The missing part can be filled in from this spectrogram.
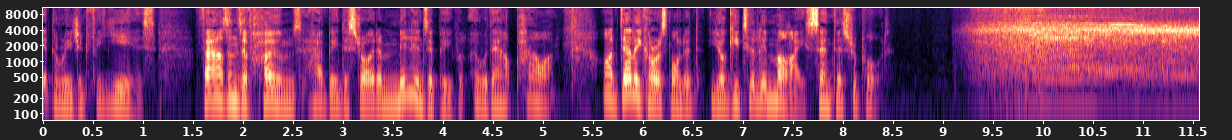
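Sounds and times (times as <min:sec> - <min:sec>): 
speech: 0:00.0 - 0:08.6
motorized saw cutting through uprooted trees: 0:09.2 - 0:11.5.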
